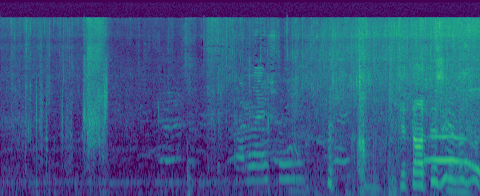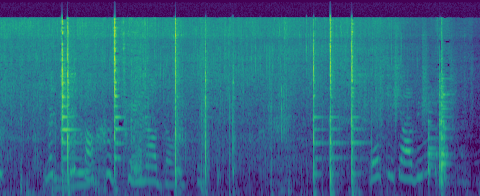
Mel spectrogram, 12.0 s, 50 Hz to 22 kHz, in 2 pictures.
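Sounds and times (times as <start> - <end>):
food frying and stirring: 3.5 - 12.0
utensil clicking against pot: 9.9 - 10.6.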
